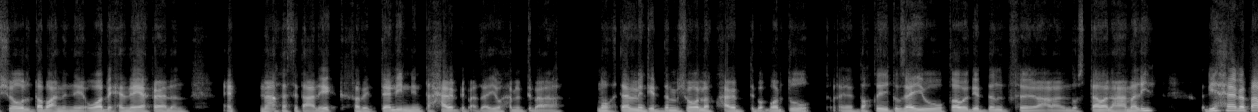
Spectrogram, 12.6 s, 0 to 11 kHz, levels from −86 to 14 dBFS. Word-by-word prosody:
الشغل 135 -1 +1
طبعًا 125 -2 +2
إن 110 0 -5
هي 110 0 -1
واضح 125 +2 +2
إن 115 +1 +1
هي 125 0 +6
فعلًا 110 -4 -1 0.8
انعَكسِت - - -2
عليك، 130 +10 0
فبالتالي 115 +3 0
إن 120 -2 +1
أنت 120 -1 -3
حابب 125 -2 +2
تبقى - - -8
زيُه، 115 +3 -3
و - - -3
حابب 120 0 -6
تبقى 105 +1 -5 0.3
مهتم 115 +4 +2
جدًا 120 -1 0
بشغلك، 120 +1 +2
وحابب 120 +1 +1
تبقى - - -5
برضه 120 +1 -1 0.3
ت - - -10
دقيق 115 +3 -1
زيُّه 125 +1 +4
وقوي 125 +1 +3
جدًا 125 -1 -1
في 110 -1 -2
على 105 0 -2
المستوى 110 +4 0
العملي، 150 - +1 0.5
دي 185 - +2
حاجة 185 -1 +4
120 Hz, 170 wpm, -24 LUFS, 110-125 Hz, 0.8 s, هي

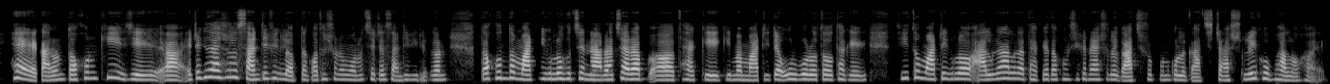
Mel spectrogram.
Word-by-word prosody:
হ্যাঁ, 255 -7 +5
কারণ 205 +3 +3
তখন 285 +6 0
কি 315 - -4 0.2
যে - - +3 0.3
আ - - +8 0.2
এটা 260 +6 -2
কিন্তু 335 0 +4
আসলে 330 +1 -2
সায়েন্টিফিক্যালই 250 -1 +2
আপনার 220 +1 -7
কথা 210 +4 -3
শুনে 235 -3 -6
মনে 210 - -4
হচ্ছে 235 +2 -6
এটা 225 +1 -4
সায়েন্টিফিক্যালই 215 +1 -6
কারণ 220 0 -1 0.4
তখন 280 +4 +2
তো - - +3
মাটিগুলো 255 +3 +3
হচ্ছে 265 +1 -2
নাড়াচাড়া 225 +3 +5 0.2
আ - - +6 0.2
থাকে 220 +1 -3 0.2
কিংবা 220 -1 -2
মাটিটা 215 +3 0
উর্বরতাও 230 -2 0
থাকে 215 -3 -3 0.4
যেহেতু 290 +3 -4
মাটিগুলো 255 +1 +2 0.2
আলগা, 230 +5 0
আলগা 265 -2 -1
থাকে 220 +1 -7
তখন 235 +1 -6
সেখানে 240 -1 -5
আসলে 230 -1 -6
গাছ 185 +1 +4
রোপণ 220 -2 -11
করলে 210 -2 -2
গাছটা 170 0 -4
আসলেই 245 +6 -2
খুব 270 - -1
ভালো 195 -2 0
হয়। 195 - -9
230 Hz, 205 wpm, -23 LUFS, 215-260 Hz, 0.4 s, আ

